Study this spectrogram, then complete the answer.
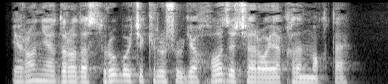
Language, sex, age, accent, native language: Uzbek, male, under 19, Xorazm, Uzbek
